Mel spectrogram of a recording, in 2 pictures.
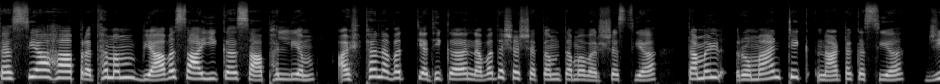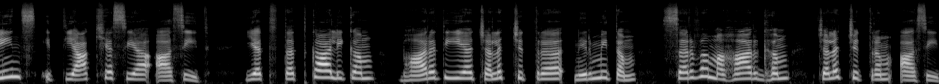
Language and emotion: Sanskrit, neutral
